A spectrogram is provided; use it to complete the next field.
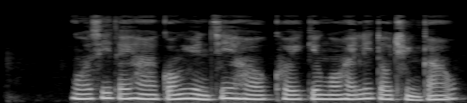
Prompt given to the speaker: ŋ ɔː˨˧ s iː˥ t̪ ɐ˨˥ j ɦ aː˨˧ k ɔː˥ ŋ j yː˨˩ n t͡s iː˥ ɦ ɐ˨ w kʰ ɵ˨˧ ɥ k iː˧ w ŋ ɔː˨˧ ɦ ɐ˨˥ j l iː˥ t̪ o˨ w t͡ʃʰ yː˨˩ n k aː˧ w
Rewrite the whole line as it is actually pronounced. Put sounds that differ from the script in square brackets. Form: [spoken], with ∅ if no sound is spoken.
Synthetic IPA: ŋ ɔː˨˧ s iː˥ t̪ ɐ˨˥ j ɦ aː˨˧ k [ɔː˨˥] ŋ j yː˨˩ n t͡s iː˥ ɦ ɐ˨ w kʰ ɵ˨˧ ɥ k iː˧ w ŋ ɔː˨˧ ɦ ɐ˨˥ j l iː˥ t̪ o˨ w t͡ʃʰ yː˨˩ n k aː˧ w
